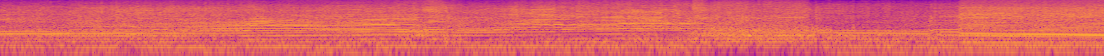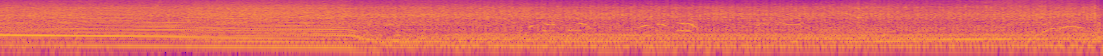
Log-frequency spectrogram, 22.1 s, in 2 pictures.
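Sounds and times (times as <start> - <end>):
wind rush: 0.0 - 12.5
motorcycle engine revving: 0.0 - 22.0.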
